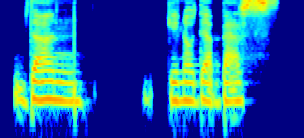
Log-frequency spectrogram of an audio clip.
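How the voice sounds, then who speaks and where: This woman's pitch sits fairly low, with a dark, mellow tone. The background is quiet. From immigrant to the US. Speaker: school board member. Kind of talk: board meeting remarks. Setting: public board meeting.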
